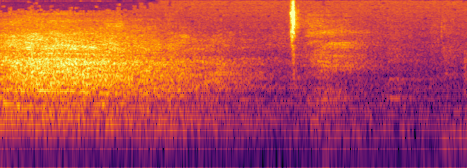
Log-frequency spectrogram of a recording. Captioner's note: laughter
